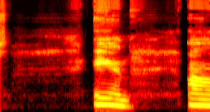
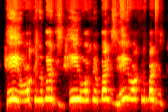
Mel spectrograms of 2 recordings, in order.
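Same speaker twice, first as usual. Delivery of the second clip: cheery greeter; 10 semitones higher, faster than usual. Retold or imitated. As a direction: belt the greeting like an overexcited store clerk. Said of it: "everyone's like".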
